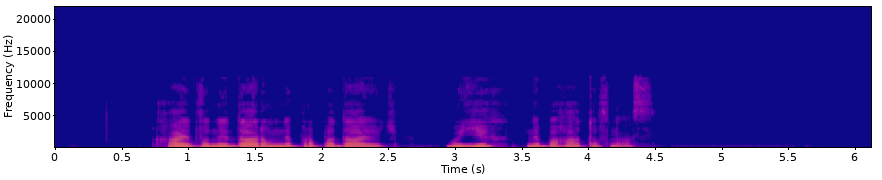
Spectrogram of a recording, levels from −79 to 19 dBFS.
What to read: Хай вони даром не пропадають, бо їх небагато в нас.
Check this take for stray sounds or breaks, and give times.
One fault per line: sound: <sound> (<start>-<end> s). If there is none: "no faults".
no faults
